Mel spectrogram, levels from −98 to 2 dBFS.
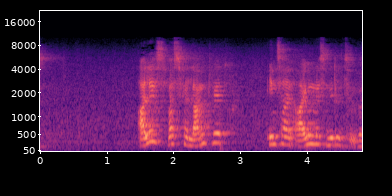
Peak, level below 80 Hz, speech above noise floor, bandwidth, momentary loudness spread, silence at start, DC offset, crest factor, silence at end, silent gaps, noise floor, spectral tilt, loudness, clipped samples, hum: -6 dBFS; -70 dBFS; 26 dB; 10.5 kHz; 20 LU; 0 s; under 0.1%; 22 dB; 0 s; none; -50 dBFS; -3.5 dB/octave; -25 LUFS; under 0.1%; none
